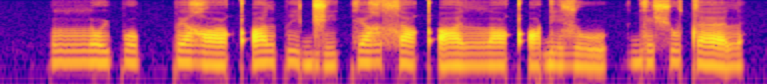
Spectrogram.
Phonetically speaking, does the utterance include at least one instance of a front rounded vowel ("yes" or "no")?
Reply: yes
